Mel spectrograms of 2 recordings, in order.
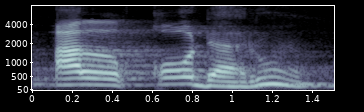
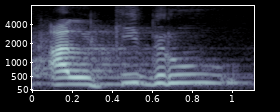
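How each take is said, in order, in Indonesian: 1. Vokal a mengikuti bunyi d. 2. Vokal i mengikuti konsonan pertama. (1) "Dalnya pakai fathah, bukan sukun" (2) "harokat qafnya kasro"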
